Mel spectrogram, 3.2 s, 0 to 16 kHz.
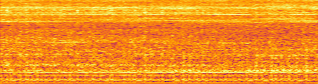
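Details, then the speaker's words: Medusa Compact 950 two-stroke generator, cold start after new fuel tap fitted, choke on: crisp, even buzz at steady speed, no misses or surging; runs cleanly. "Oh, look at that. Lovely little sounding two-stroke there."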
